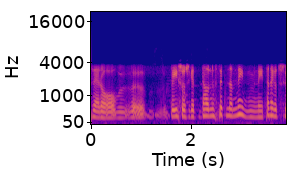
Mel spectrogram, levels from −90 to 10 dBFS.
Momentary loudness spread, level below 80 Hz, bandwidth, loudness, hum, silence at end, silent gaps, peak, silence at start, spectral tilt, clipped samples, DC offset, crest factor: 8 LU; -70 dBFS; 4 kHz; -30 LUFS; none; 0 s; none; -14 dBFS; 0 s; -7.5 dB/octave; under 0.1%; under 0.1%; 18 dB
